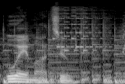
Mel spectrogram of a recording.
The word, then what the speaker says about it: Uematsu: Because is it Uematsu or Uematsu? I always say it wrong. Uematsu. All right, so then I say it right.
